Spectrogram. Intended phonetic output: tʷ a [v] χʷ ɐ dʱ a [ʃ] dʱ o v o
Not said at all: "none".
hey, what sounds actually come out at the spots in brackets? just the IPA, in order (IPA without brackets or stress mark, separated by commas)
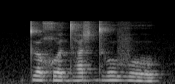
none, ɬ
